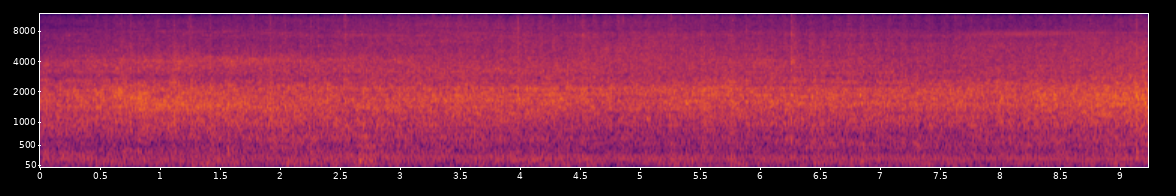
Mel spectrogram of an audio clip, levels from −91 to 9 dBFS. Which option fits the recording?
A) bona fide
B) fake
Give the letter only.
B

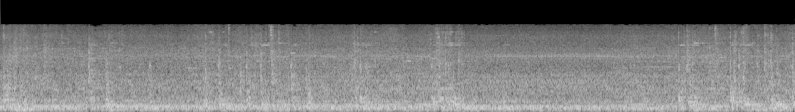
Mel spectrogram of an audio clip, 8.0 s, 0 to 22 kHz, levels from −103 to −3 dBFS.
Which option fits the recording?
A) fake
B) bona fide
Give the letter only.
B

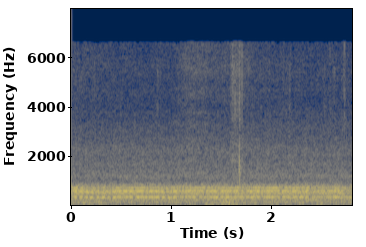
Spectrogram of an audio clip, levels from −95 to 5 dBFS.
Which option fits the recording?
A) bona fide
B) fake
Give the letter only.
A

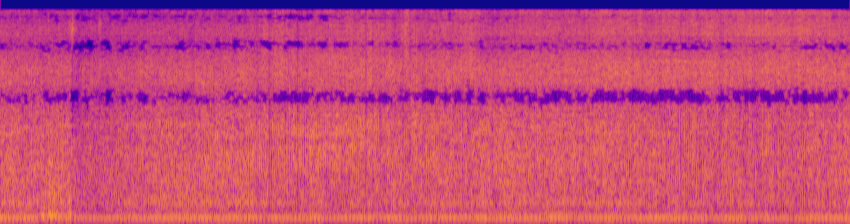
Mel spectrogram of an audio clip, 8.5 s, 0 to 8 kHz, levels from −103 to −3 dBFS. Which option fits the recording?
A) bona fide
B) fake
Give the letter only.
B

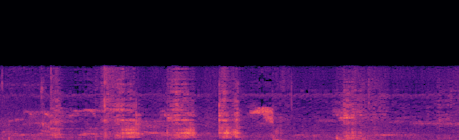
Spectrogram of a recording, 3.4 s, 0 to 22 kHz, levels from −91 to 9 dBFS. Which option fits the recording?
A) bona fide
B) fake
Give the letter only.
A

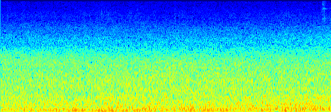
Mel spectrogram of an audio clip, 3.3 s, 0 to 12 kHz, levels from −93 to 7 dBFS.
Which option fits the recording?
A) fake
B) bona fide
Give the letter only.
B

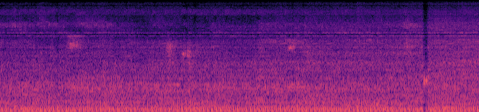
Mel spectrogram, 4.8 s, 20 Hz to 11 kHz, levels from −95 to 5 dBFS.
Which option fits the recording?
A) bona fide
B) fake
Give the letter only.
B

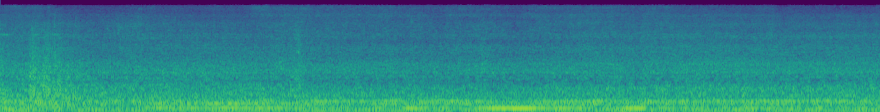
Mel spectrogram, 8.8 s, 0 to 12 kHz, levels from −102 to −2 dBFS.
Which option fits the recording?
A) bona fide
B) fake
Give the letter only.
B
